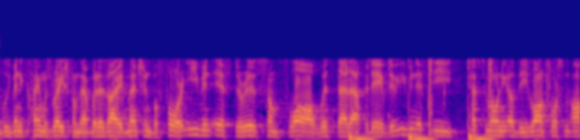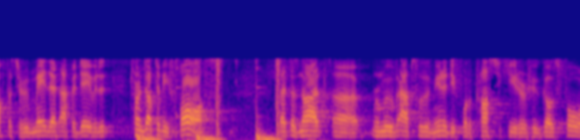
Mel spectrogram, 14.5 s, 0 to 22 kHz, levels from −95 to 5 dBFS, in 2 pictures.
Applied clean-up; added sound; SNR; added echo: none; Drum kit; 2 dB; none.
